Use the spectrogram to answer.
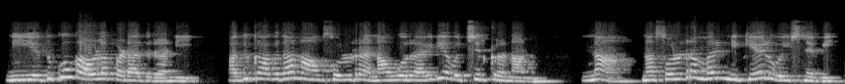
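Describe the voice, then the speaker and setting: A man's voice: high voice, sing-song, normal speed, a little hiss or hum. An affectionate, coaxing husband who dotes on his wife yet keeps pressing his point, played by a man. The recording is dull and muffled, with a hollow room echo. A homemade domestic skit. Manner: fond, coaxing, calls her pet names. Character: doting husband, affectionate, pushy about family.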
